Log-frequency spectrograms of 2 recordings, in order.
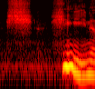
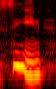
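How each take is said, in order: First: The word begins with an sh sound. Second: The word begins with an s sound. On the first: The speaker calls it right. "rather than saying sheen" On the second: The speaker calls it wrong. "they would pronounce it with just an S"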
